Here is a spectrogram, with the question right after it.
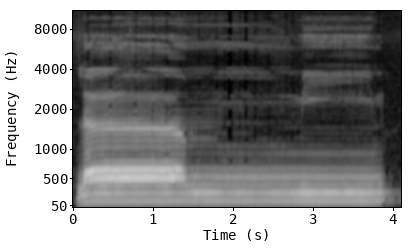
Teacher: جیسے الف لام میم میں لام کو جب میم کے ساتھ پڑھتے ہیں تو اس کے اخیر میں تشدید پیدا ہوتی ہے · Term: مد حرفی مثقل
